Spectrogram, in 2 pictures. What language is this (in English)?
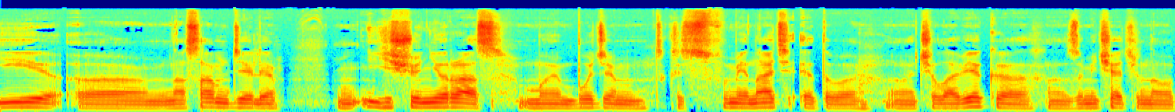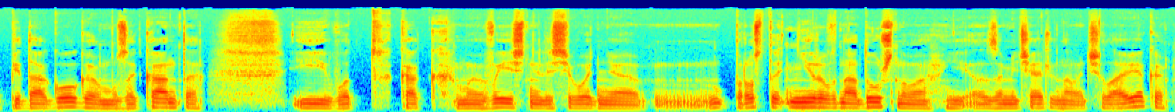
Russian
